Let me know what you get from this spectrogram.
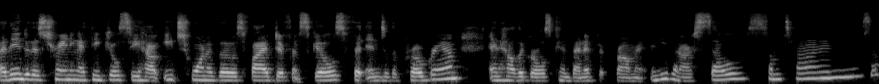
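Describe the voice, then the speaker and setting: Somewhat breathy, a woman talks at a fairly quick pace with hardly any pauses. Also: medium pitch for a woman, lively intonation. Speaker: program manager giving volunteer training. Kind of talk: webinar training. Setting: online webinar. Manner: fast.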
